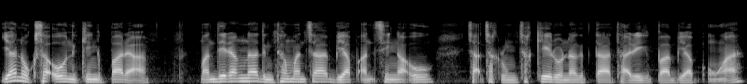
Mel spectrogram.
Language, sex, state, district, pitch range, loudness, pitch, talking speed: Garo, male, Meghalaya, West Garo Hills, 105-125 Hz, -16 LUFS, 115 Hz, 110 wpm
